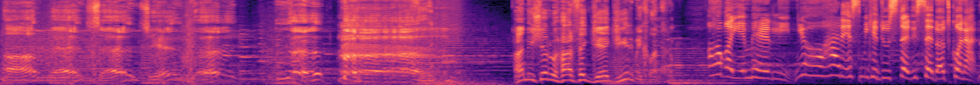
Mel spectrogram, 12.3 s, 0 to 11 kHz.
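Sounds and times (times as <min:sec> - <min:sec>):
speech: 0:00.1 - 0:05.6, 0:06.4 - 0:12.2
person burping out a string of letters: 0:02.4 - 0:06.0.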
